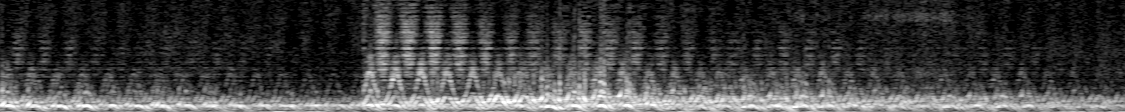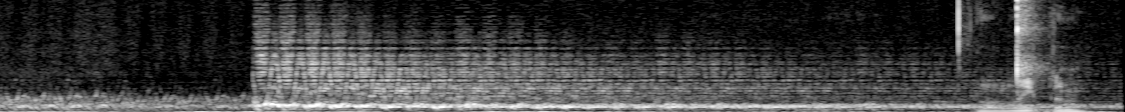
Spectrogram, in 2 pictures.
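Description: Feedback Modules Lazer Phazer synth module producing a sustained, buzzing phased tone with sweeping, swirling motion and pulsing texture, steady and loud throughout with a brief glitchy burst near the end.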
